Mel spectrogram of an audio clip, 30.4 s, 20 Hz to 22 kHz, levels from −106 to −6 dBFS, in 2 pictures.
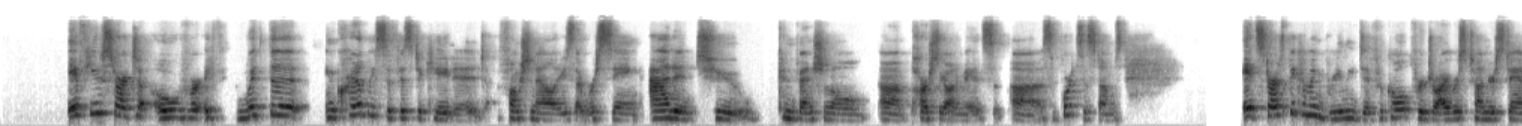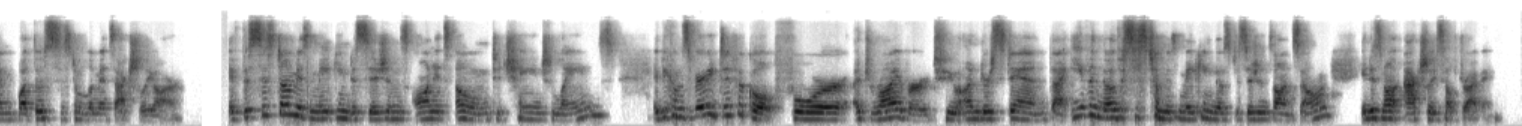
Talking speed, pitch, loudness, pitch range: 150 wpm, 200 Hz, -26 LUFS, 180-260 Hz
